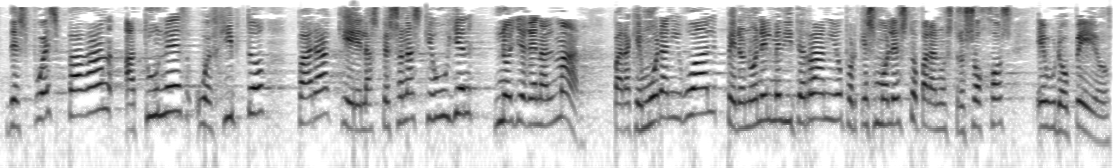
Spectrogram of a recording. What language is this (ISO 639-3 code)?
spa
